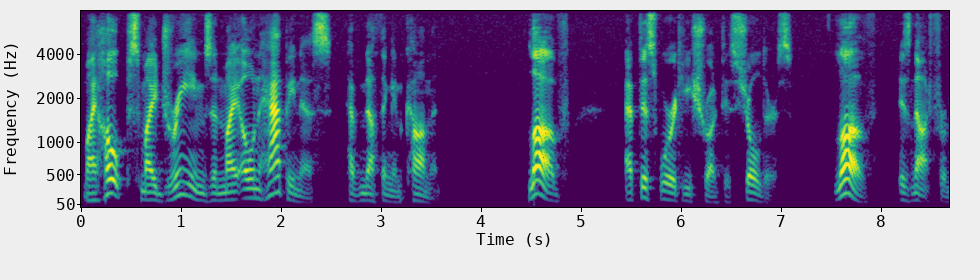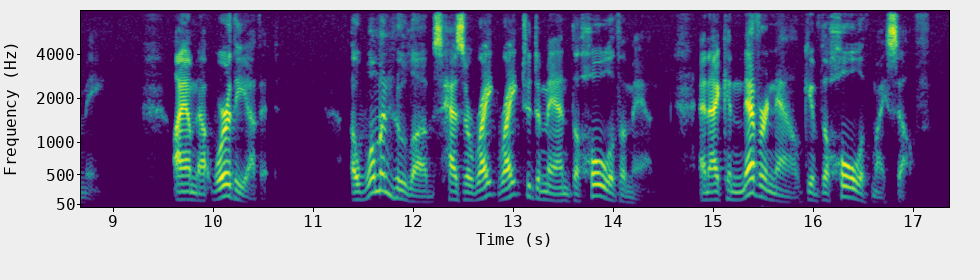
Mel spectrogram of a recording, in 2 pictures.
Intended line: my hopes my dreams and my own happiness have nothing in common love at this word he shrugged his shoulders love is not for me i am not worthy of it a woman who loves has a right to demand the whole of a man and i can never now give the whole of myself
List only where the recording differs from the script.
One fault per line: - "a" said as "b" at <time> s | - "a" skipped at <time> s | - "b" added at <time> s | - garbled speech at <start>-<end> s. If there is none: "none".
- "right" added at 12.8 s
